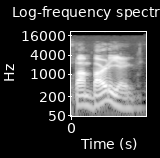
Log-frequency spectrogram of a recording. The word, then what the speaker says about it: Bombardier: Bombardier. – Bombardier.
